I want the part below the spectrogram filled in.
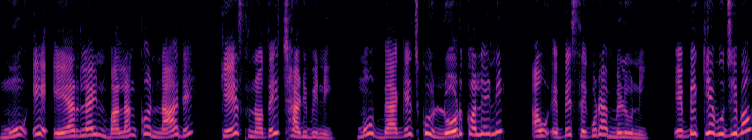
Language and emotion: Odia, angry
